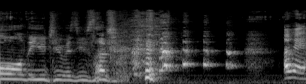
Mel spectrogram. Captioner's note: laughter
